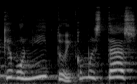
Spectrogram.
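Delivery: put-on high-pitched feminine voice. Describing how women talk, imitating a high-pitched feminine voice. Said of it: "es todo mucho más agudo".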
